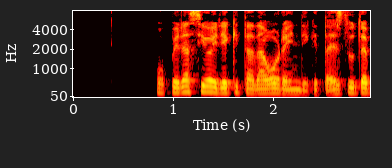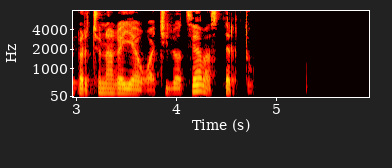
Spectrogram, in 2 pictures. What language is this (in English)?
Basque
